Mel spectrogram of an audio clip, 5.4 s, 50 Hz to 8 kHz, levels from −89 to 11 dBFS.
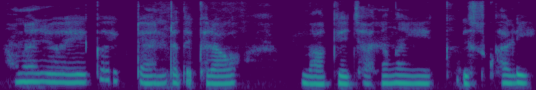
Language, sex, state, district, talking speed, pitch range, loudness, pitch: Bundeli, female, Uttar Pradesh, Hamirpur, 100 wpm, 205-235 Hz, -42 LUFS, 210 Hz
